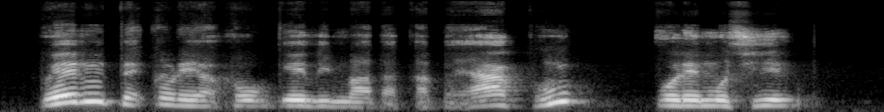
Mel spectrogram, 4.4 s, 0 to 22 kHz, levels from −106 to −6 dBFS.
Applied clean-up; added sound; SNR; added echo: neural mask model DeepFilterNet 3.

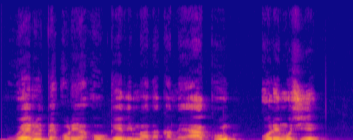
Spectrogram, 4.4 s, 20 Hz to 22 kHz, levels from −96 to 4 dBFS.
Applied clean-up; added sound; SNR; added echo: none; none; none; none.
